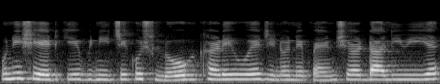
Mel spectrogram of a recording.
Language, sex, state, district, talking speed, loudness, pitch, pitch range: Hindi, female, Delhi, New Delhi, 205 wpm, -16 LUFS, 225 Hz, 220-235 Hz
